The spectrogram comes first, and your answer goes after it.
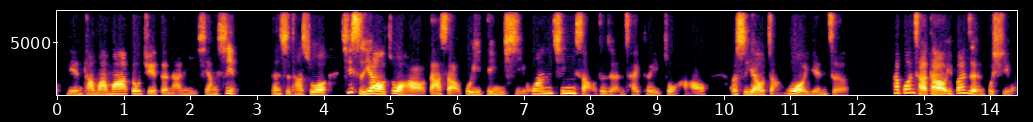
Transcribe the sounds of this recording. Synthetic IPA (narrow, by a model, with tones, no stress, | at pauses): ljɛ˧˥nt̪ʰa˥ma˥ma˦t̪o˥ʊt͡ɕɥɛ˧˥d̪ə˧˦na˧˥ni˨˩ɕjɑ˥ŋɕi˥˩n | t̪a˥˧nʂɻ̩˥˩t̪ʰa˥ʂwɔ˥ | t͡ɕʰi˧˥ʂɻ̩˨˩jɑ˥˧ʊt͡swɔ˥˩xɑ˨˩ʊt̪a˧˥sɑ˨˩ʊpu˥˩i˧˥t̪i˥˩ŋɕi˨˩xwa˦nt͡ɕʰi˥ŋsɑ˨˩ʊd̪ə˦ɻə̰˧˦nt͡sʰa˧˥ɪkʰɤ˧˥i˨˩t͡swɔ˥˩xɑ˨˩˦ʊ | ə˧˥ʂɻ̩˥˧jɑ˥˩ʊʈ͡ʂɑ̰˨˩ŋwɔ˥˩jɛ˧˦˥nt͡sɤ̰˧˥˦ | t̪ʰa˥kwa˥nʈ͡ʂʰa˧˥t̪ɑ˥˧ʊi˥˩pa˦nɻə˧˦˥npu˥˩ɕi˨˩x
